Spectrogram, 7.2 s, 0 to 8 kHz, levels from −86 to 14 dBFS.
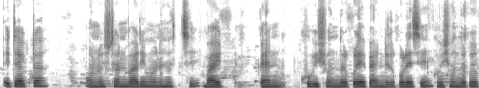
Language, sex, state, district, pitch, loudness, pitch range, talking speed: Bengali, female, West Bengal, Jhargram, 200 Hz, -17 LUFS, 190-215 Hz, 135 wpm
